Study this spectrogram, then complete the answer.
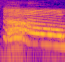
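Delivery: put-on high, long little-boy yowl; loud cry of pain. Little boy swiped by cat, crying out. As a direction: yelp as if scratched. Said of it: "the little boy cries".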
